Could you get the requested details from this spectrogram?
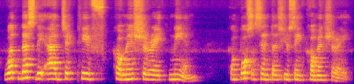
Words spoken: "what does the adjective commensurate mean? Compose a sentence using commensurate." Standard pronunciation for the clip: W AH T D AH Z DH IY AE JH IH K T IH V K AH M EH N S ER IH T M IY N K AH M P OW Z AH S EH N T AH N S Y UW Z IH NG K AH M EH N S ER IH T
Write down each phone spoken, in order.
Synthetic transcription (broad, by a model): W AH T D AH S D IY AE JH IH K T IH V K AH M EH N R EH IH T M IY N K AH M P OW S AH S EH N T AH N S Y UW S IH NG K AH M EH N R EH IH T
